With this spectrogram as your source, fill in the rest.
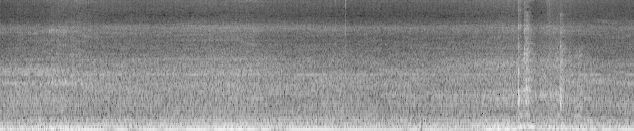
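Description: A truck engine rumbles.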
